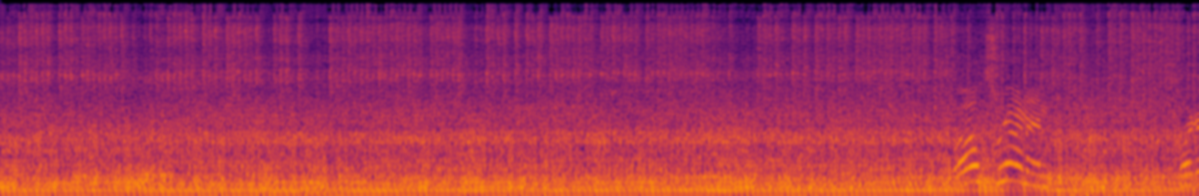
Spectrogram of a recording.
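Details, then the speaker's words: Lawnmower just serviced without proper tools. Uneven, lumpy idle that stumbles and wavers instead of holding steady; it runs only barely: rough running, cause not confirmed. "I said I'm their small motor guy at least now it's running barely"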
